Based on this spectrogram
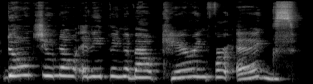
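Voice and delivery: high, loud scolding. A narrator's reading. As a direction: scold like an upset mother. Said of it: "Duck scolded".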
